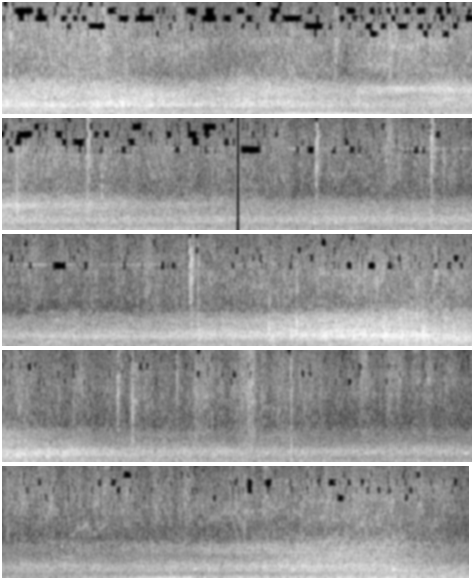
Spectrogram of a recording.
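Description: Low wind rumbles outdoors.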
